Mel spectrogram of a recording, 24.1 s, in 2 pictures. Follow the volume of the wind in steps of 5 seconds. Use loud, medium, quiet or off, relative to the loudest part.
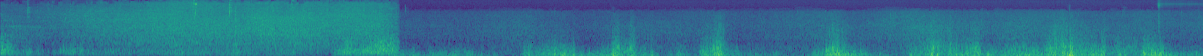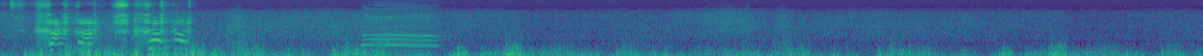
medium, loud, loud, medium, medium.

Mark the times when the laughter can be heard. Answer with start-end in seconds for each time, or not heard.
11.6-13.9.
